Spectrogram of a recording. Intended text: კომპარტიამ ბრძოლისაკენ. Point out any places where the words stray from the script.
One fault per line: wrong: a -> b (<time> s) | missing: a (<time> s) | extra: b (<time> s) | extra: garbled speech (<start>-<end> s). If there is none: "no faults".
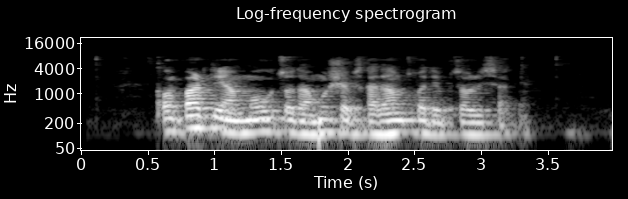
extra: მოუწოდა მუშებს გადამწყვეტი (1.3 s)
